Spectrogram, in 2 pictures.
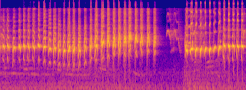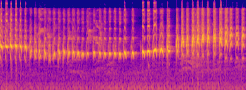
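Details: A greater green leafbird delivers a nearly unbroken, rapid high trill whose pitch wavers up and down, with one short break, in a song filled with fighting-sparrow and woodpecker-style phrases meant for training.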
